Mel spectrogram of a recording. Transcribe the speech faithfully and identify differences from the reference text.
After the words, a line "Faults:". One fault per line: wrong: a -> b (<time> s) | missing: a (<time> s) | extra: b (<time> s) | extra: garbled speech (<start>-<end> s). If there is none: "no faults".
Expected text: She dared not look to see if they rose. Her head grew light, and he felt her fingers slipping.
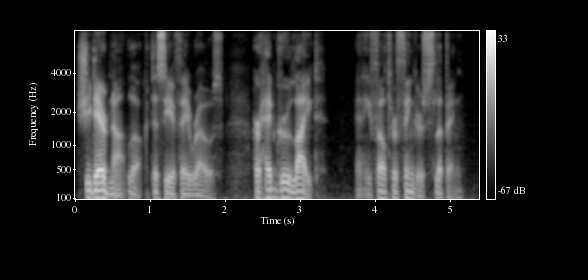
She dared not look to see if they rose. Her head grew light, and he felt her fingers slipping.
Faults:
no faults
